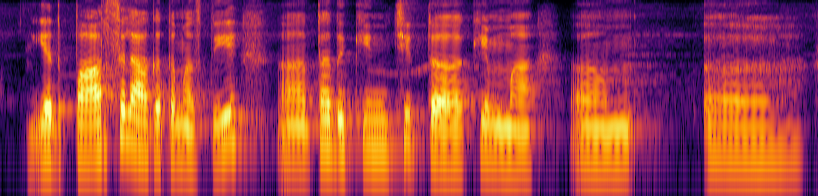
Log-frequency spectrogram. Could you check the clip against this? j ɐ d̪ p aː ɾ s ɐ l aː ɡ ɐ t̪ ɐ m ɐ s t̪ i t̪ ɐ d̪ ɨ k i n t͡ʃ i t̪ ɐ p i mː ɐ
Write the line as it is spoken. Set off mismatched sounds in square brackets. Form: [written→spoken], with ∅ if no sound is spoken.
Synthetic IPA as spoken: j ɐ d̪ p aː ɾ s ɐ l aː ɡ ɐ t̪ ɐ m ɐ s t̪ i t̪ ɐ d̪ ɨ k i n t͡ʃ i t̪ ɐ [p→k] i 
